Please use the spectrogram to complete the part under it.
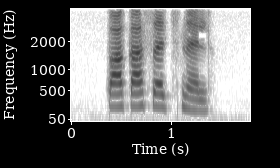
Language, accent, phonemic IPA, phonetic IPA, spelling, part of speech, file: Armenian, Eastern Armenian, /pɑkɑset͡sʰˈnel/, [pɑkɑset͡sʰnél], պակասեցնել, verb, Hy-պակասեցնել.ogg
- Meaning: 1. causative of պակասել (pakasel) 2. to diminish, decrease, lessen, reduce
